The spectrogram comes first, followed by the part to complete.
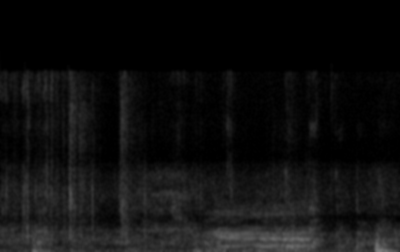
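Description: A cow mooing once, a long call of about a second a little past the middle. A sharp knock near the end.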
